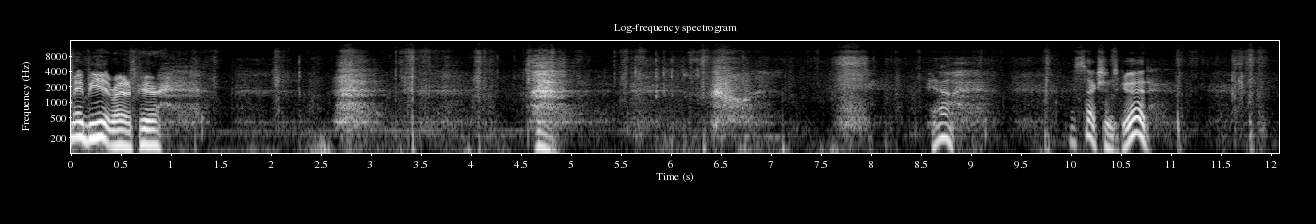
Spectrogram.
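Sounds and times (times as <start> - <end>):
heavy breathing exhales: 4.6 - 8.1.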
